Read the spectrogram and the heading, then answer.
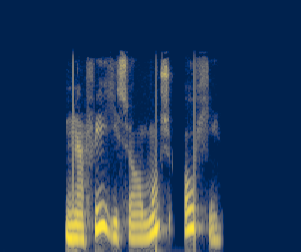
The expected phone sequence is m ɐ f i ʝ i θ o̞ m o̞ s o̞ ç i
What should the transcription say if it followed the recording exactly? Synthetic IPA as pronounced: n ɐ f i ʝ i s o̞ m o̞ s o̞ ç i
